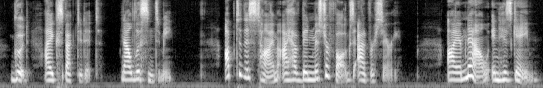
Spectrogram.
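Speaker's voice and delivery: ordinary delivery, nothing marked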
